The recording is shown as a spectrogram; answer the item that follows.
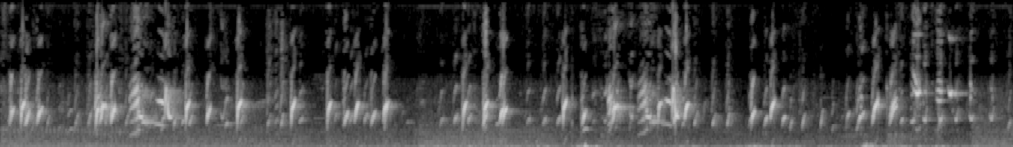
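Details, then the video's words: Goldfinch producing lively, rapid high twittering phrases mixing clipped chirps and slurred whistles, with faint low knocks in the background. "motivational ringtones that will take you on a journey with goldfinch"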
